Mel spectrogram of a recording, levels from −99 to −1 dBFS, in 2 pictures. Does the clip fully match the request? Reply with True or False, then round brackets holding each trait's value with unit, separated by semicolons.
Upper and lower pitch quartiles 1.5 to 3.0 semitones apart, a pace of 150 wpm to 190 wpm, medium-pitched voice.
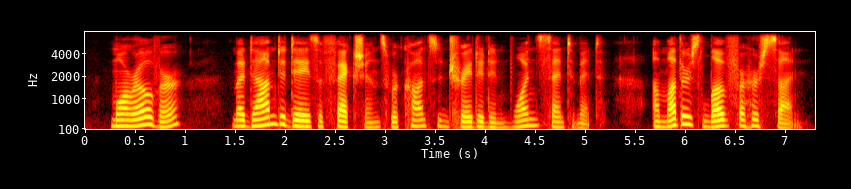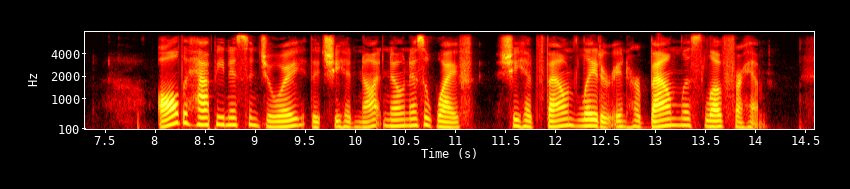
False (3.5 semitones; 160 wpm; 175 Hz)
